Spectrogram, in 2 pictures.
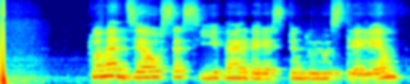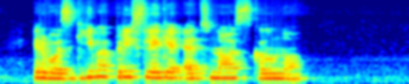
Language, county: Lithuanian, Vilnius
